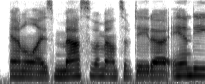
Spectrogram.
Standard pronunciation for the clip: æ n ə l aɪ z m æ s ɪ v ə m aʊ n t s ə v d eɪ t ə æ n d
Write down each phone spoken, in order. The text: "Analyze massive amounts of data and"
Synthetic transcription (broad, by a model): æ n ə l aɪ z m æ s ɪ v ə m aʊ n t s ə v d eɪ t ə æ n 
